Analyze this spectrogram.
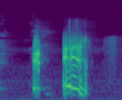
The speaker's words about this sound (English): I just burped. Do you like burps?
